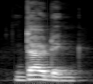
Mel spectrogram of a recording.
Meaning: the act of providing meaning or context to help others understand (may at times approximate punditry)
- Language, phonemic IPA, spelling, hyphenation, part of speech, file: Dutch, /ˈdœy̯.dɪŋ/, duiding, dui‧ding, noun, Nl-duiding.ogg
